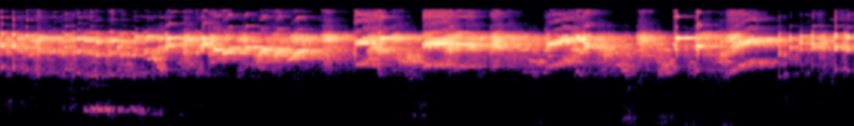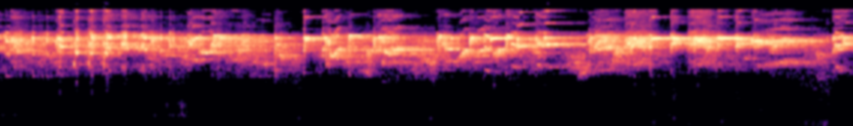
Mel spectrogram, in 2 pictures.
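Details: Steady, bright lovebird chirping that never pauses, a thick layer of shrill twittering and squeaks with rapid fluttering notes, fairly even in loudness from start to finish.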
